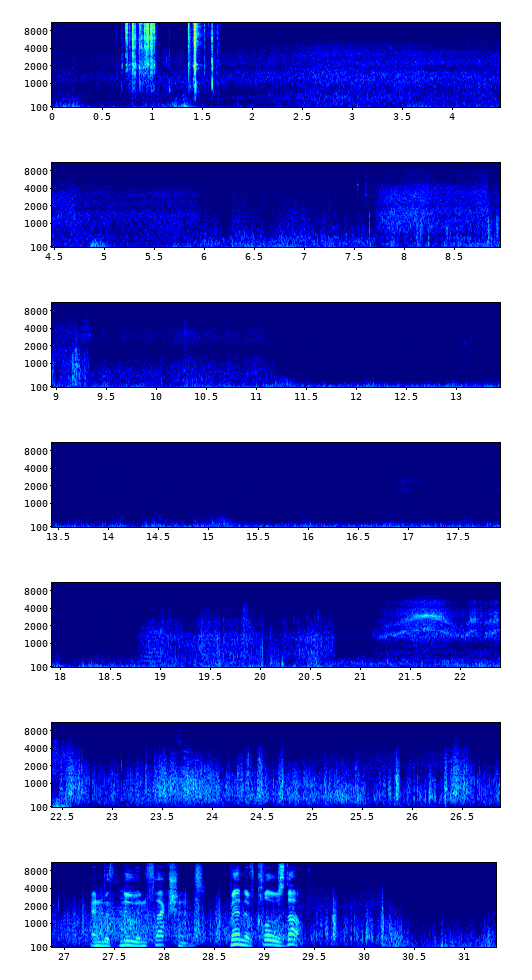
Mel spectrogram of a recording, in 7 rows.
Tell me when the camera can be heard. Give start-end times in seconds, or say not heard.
0.2-1.7.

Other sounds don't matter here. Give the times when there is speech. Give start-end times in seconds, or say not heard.
27.2-29.6.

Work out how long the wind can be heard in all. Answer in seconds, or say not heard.
31 s.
